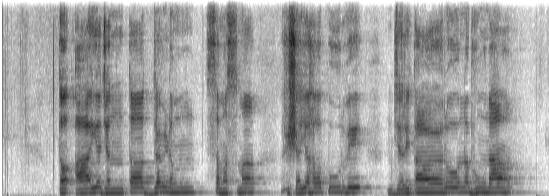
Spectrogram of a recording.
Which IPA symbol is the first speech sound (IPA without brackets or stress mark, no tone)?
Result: t̪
